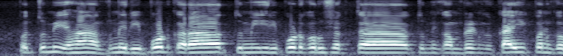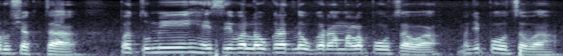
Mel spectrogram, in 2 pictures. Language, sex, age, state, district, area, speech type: Marathi, male, 18-30, Maharashtra, Gadchiroli, rural, spontaneous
